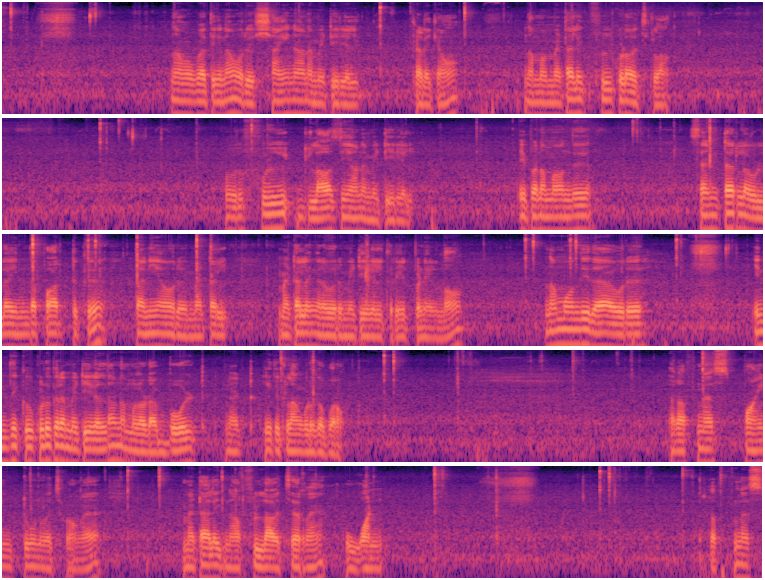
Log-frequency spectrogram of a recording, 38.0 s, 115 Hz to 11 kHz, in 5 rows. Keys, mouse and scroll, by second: 0.8-2.1 scroll up 6, 2.1-3.4 scroll up 1, 3.4-5.7 drag, 5.7-8.0 scroll down 3, 8.0 scroll down 1, 8.2-11.0 drag, 11.0-14.2 scroll up 5, 14.2-15.7 middle drag, 15.7 click, 16.2-20.4 middle drag, 20.4 click, 21.8-24.6 drag, 29.3 click, 31.6-34.3 drag, 36.5-38.0 drag.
